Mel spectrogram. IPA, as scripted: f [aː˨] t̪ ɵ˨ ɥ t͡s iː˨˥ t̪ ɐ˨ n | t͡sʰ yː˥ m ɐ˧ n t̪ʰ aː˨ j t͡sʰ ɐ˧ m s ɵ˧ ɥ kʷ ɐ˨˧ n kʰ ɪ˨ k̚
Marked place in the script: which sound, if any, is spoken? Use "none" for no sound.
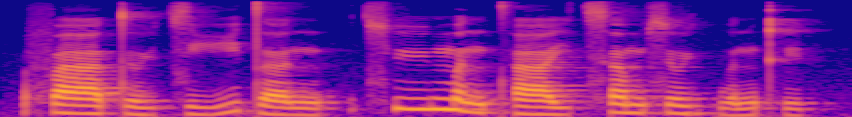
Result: aː˨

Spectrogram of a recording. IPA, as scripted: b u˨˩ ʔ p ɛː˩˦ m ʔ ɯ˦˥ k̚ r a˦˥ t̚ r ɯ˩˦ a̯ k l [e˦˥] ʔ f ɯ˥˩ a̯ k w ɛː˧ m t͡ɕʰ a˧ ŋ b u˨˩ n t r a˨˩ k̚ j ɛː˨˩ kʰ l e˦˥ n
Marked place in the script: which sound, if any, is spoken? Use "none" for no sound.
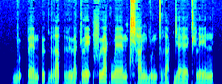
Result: e˦˥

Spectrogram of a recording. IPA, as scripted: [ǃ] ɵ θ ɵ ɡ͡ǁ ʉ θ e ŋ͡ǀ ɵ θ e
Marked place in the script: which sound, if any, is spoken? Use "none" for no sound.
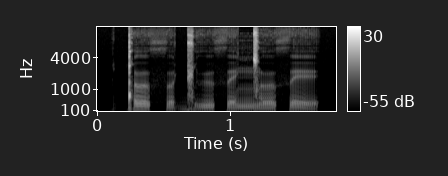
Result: ǃ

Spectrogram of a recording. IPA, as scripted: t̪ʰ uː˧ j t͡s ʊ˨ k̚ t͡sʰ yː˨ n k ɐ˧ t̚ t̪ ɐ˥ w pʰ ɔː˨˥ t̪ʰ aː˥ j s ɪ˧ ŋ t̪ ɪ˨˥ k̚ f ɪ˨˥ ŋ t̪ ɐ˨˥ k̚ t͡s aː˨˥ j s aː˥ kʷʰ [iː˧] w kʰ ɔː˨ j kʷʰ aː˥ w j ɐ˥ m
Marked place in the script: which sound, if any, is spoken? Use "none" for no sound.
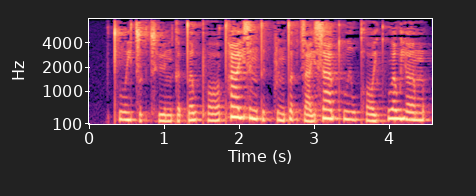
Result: iː˧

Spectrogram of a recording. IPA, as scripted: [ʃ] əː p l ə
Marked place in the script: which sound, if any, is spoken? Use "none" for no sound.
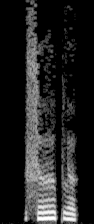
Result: s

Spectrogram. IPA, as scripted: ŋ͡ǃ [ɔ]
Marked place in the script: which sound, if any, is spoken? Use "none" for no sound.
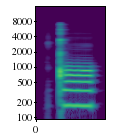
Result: ɔ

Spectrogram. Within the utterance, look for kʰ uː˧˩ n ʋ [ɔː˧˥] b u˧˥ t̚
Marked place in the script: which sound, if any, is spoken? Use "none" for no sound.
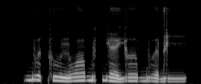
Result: ɔː˧˥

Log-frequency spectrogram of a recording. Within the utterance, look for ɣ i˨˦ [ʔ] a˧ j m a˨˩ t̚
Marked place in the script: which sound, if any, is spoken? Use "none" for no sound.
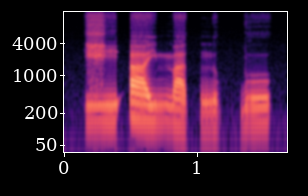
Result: ʔ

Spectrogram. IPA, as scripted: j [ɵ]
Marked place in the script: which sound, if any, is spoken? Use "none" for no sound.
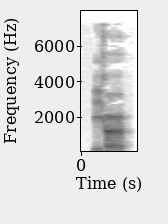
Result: ɵ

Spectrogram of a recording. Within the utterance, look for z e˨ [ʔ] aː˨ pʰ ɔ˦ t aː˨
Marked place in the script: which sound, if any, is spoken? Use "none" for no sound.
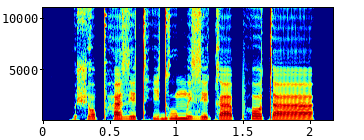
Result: k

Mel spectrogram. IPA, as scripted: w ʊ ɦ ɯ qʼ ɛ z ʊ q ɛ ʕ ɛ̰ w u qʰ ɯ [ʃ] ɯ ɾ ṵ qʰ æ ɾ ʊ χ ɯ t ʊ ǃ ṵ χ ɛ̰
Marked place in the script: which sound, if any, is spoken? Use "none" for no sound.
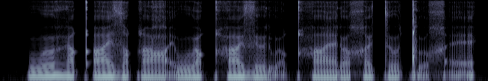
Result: z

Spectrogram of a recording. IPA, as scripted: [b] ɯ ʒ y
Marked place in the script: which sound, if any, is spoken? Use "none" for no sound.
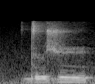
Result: d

